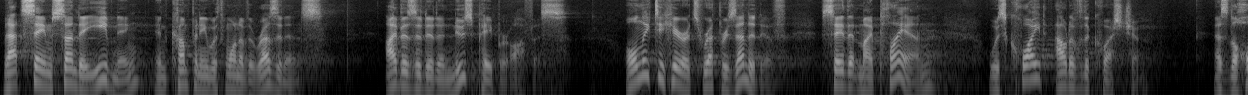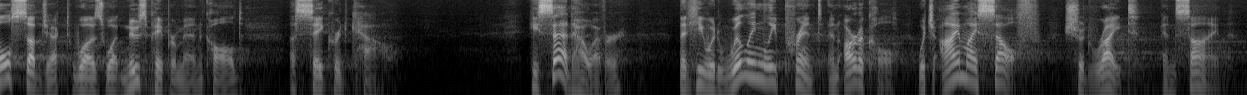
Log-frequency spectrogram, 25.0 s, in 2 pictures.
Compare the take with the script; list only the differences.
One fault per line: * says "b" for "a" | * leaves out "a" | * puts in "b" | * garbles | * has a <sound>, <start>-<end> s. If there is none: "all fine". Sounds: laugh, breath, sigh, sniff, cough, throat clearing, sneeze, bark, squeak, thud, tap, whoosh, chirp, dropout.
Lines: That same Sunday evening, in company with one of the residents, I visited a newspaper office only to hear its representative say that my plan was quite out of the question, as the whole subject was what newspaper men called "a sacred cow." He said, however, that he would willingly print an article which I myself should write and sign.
all fine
